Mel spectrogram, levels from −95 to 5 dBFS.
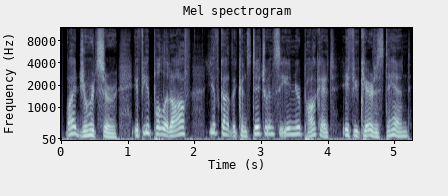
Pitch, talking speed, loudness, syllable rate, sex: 155 Hz, 230 wpm, -18 LUFS, 5.7 syllables/s, male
